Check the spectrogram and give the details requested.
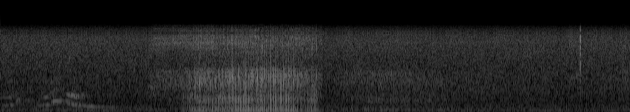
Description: Turn up your volume and listen... he snores......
